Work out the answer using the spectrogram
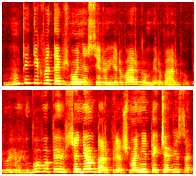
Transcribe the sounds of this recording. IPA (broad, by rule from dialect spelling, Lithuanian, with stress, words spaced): ˈnʊ tɐɪ ˈtʲɪk ʋɐ ˈtɐɪp ˈʒmoːnʲeːs ɪr ɪr ˈʋɐrɡoːm ɪr ˈʋɐrɡoːm oːˈjoːɪ ˈbʊʋoː tɐɪ ɪr sʲɛˈnʲɛʊ ˈdɐr pʲrʲiɛʃ mɐˈnʲɪ tɐɪ t͡ʃʲɛ ˈʋʲɪsɐ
